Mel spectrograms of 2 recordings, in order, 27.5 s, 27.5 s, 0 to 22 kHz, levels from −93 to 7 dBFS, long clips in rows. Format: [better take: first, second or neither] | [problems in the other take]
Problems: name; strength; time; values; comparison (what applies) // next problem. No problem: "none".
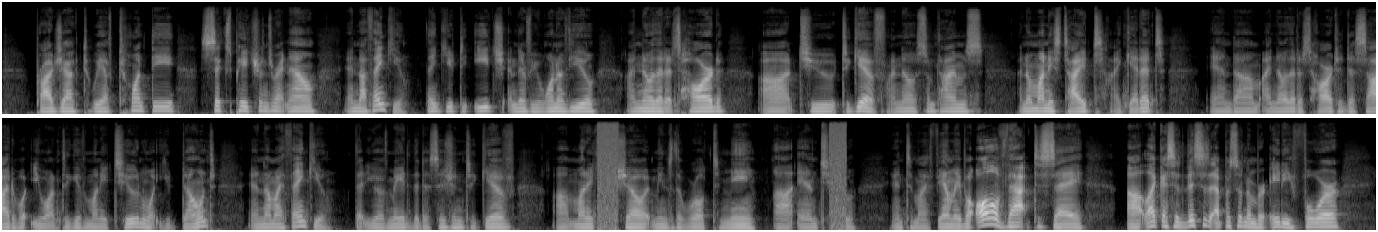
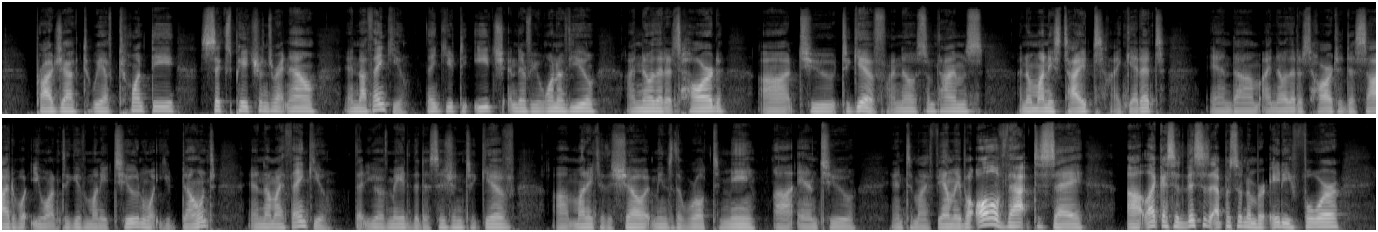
second | audio cutting out; filled with static; at 20 s and at 22 s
